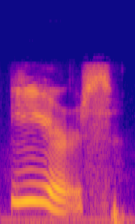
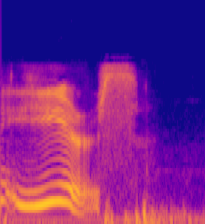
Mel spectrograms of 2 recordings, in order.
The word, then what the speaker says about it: years: This word, it's not ears. Ears. Again, years. Ears. Very good. So we should enunciate the Y sound. Years.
